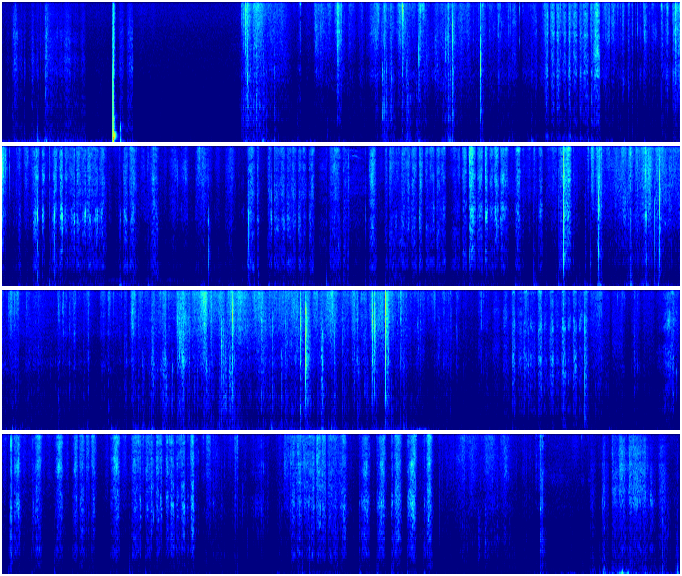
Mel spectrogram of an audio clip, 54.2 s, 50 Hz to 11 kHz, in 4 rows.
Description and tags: Quill and Parchment
Writing with a quill pen on some parchment... as you do. Recorded with a Zoom H1 as ever.
Parchment, Quill, Writing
